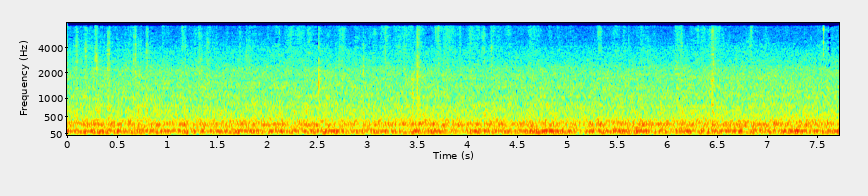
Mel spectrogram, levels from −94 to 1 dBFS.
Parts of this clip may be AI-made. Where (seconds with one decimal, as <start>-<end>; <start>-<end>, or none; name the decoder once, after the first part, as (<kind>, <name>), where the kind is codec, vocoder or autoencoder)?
1.0-5.6 (vocoder, BigVGAN v2)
